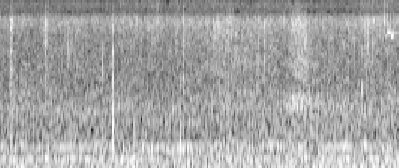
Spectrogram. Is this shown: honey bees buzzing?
yes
